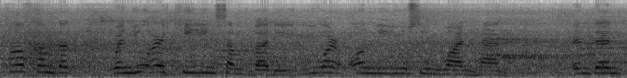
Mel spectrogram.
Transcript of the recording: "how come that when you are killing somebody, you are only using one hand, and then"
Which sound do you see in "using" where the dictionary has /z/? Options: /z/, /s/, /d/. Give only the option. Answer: /s/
